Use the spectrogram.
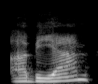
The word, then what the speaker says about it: Abijam: Abiyam they'll spell it Abijam.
